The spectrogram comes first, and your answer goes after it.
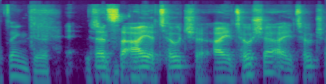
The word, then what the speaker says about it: Atocha: the Ayatosha. How do you say it? The Atocha.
